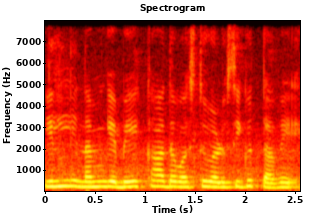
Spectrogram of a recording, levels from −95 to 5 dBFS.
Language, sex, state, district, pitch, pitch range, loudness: Kannada, female, Karnataka, Dakshina Kannada, 245 Hz, 230-255 Hz, -14 LUFS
